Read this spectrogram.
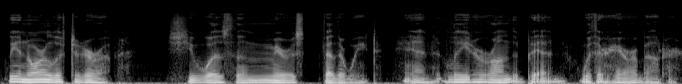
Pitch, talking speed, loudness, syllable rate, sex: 100 Hz, 160 wpm, -17 LUFS, 4.6 syllables/s, male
